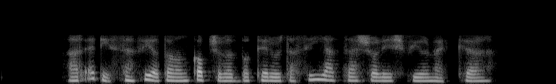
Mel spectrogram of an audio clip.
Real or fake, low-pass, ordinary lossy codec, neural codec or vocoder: fake; 7.2 kHz; AAC, 16 kbps; codec, 24 kHz, 0.9 kbps, WavTokenizer, large speech release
